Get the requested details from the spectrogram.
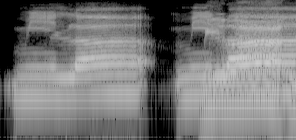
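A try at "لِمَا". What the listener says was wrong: Mila. Lima, lima, lima, lima. Terbalik.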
